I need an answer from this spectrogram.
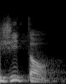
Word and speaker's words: Gitans: Die Zigeuner, les Gitans. Les Gitans. La gymnastique. La gymnastique. Das G vor einem E, I oder Y wird stimmhaft ausgesprochen.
